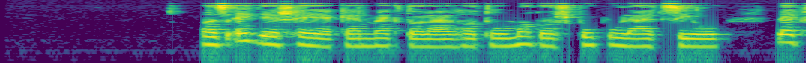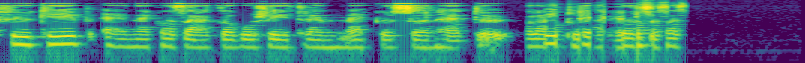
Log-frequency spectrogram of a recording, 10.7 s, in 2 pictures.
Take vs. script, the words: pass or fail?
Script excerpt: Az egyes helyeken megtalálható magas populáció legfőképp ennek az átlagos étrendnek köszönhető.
fail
